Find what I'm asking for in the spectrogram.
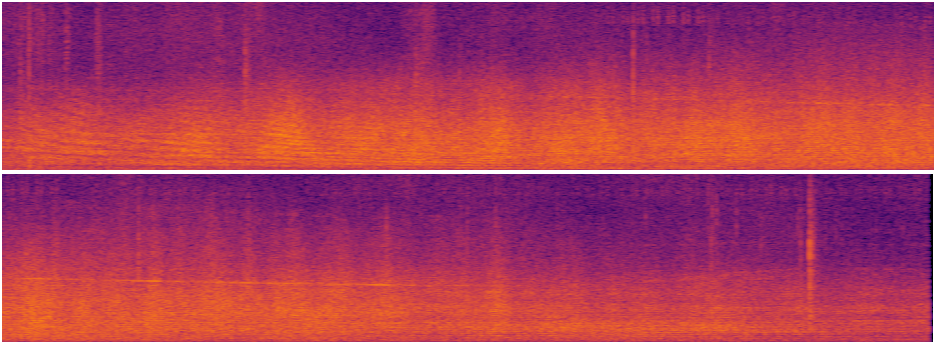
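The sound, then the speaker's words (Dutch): An airplane flying overhead gives a loud, continuous engine roar for the whole fourteen seconds, its droning tones sweeping slowly in pitch, easing slightly near the end. “Ah, vliegtuig!”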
